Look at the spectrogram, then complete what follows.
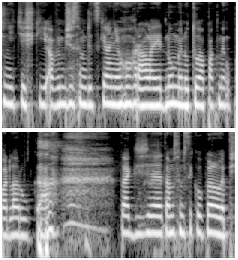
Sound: laughs

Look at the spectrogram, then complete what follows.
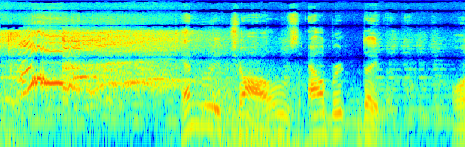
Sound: crowd cheers

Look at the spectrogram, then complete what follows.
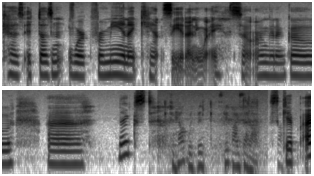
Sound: voiceOver talking

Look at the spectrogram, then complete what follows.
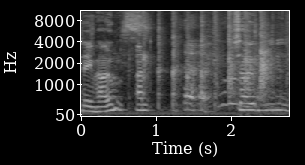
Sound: applause

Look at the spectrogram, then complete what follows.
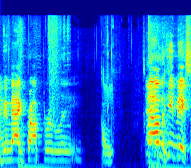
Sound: gulp

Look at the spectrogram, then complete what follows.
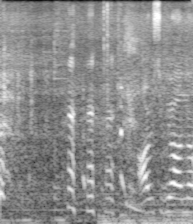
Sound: laughing; laughs

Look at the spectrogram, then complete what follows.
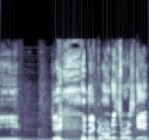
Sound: laughs

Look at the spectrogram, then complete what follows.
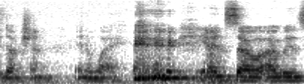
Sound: chuckles

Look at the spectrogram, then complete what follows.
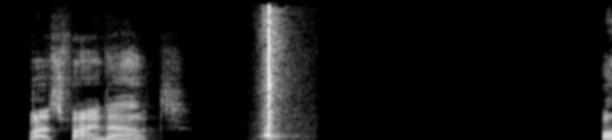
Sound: golf ball hit sound

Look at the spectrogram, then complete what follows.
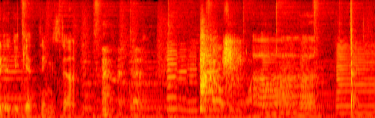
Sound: man laughing; bottle clonks

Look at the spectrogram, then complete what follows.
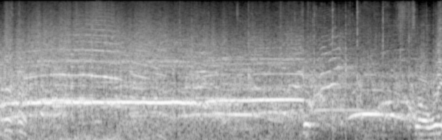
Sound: applause

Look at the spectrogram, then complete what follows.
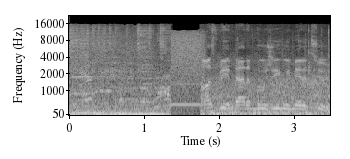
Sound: TV Static

